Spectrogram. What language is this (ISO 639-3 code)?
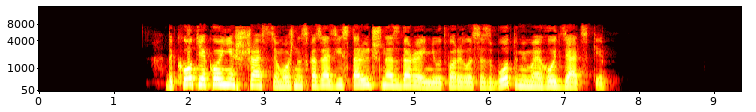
bel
